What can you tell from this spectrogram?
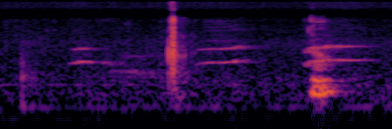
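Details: A hungry tom cat meows repeatedly, calling for attention and food though food is out, sounding as if calling kittens, with one sharp knock between calls.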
